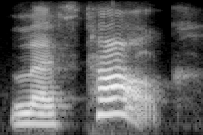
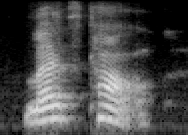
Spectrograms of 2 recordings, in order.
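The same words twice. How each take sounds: First: Let's talk, louder, with a rising lift on talk; catchphrase call-out. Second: Let's talk, falling and settled, weight on Let's; catchphrase settled. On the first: To podcast listeners, the slogan called out with a rise. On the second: To podcast listeners, the slogan repeated with a fall. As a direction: land Let's talk down, calm and final. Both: Shown as a demonstration. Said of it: "I'm always saying".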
